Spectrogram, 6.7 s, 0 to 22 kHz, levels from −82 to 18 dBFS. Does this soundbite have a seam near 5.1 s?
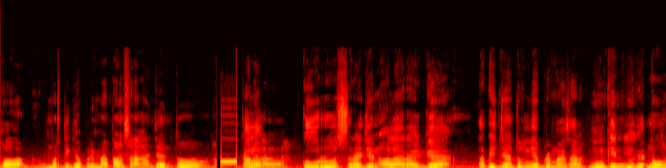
no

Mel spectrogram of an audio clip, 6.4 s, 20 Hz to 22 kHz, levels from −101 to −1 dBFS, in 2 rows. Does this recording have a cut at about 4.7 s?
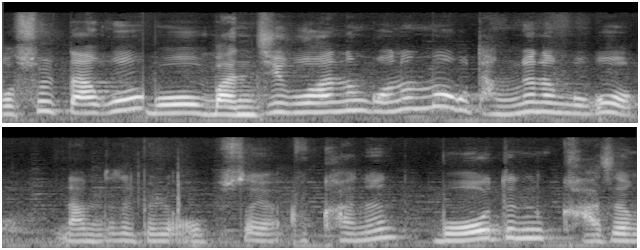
no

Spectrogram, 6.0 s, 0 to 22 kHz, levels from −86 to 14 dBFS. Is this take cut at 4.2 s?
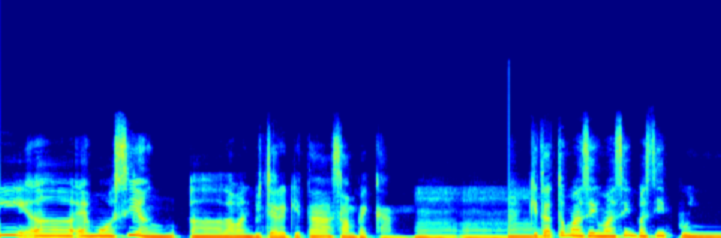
yes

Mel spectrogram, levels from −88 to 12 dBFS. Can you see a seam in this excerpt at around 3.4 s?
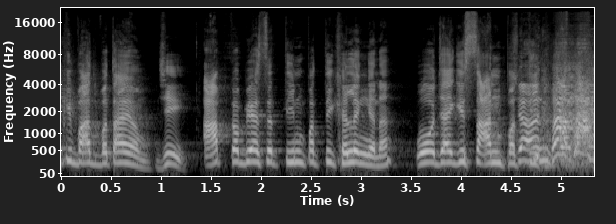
yes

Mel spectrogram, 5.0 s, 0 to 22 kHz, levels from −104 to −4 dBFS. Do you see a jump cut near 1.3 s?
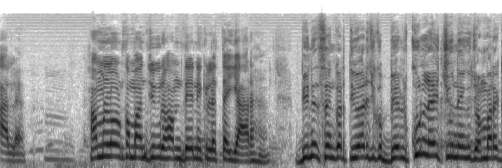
no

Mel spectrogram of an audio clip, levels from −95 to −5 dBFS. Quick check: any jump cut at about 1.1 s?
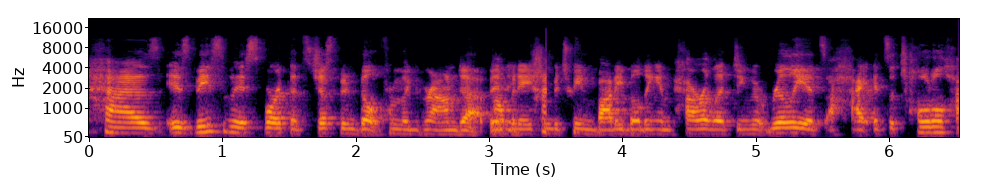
no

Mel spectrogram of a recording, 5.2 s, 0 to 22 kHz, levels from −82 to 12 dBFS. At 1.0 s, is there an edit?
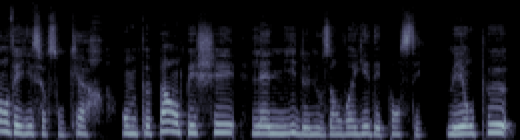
yes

